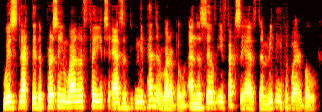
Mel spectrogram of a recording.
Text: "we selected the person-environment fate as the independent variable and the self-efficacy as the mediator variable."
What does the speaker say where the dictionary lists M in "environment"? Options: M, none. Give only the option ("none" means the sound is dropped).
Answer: none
